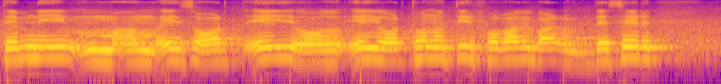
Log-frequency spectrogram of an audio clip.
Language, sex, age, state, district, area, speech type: Bengali, male, 18-30, West Bengal, Purulia, rural, spontaneous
